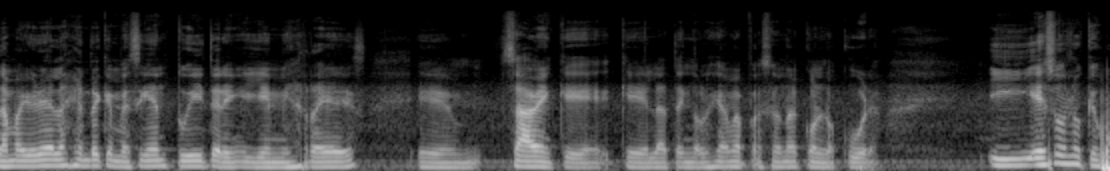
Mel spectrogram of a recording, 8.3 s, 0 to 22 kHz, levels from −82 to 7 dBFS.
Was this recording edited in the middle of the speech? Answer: yes; 1 cut; at 3.1 s

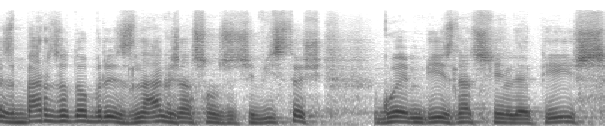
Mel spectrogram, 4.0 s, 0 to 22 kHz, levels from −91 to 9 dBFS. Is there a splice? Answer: yes; 2 cuts; at 1.2 s, 2.5 s

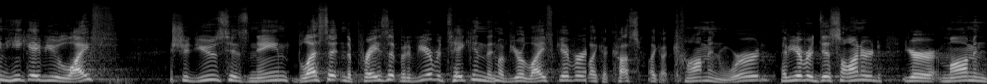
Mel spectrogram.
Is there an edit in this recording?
yes; 6 cuts; at 1.7 s, 2.9 s, 4.9 s, 5.9 s, 6.4 s, 7.8 s

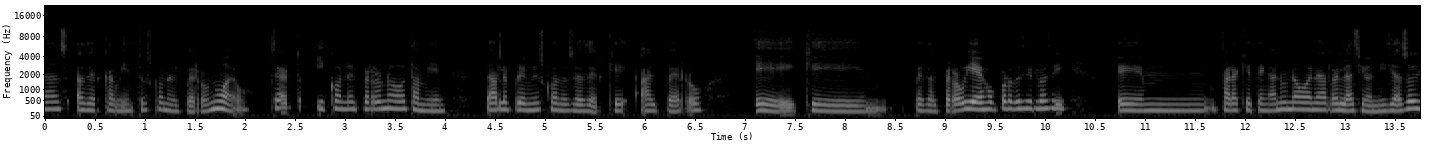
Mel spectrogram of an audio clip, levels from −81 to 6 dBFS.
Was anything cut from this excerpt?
no; 0 cuts

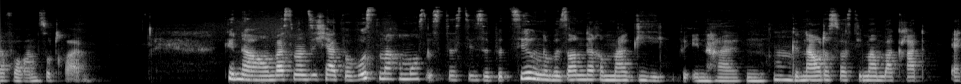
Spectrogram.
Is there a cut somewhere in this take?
no; 0 cuts

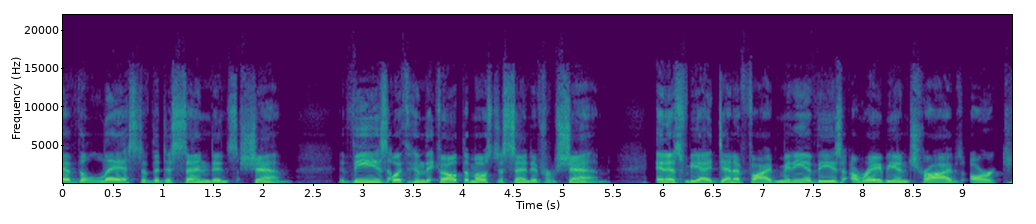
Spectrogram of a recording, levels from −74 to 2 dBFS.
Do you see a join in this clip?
yes; 5 cuts; at 1.8 s, 3.3 s, 3.7 s, 4.3 s, 6.2 s

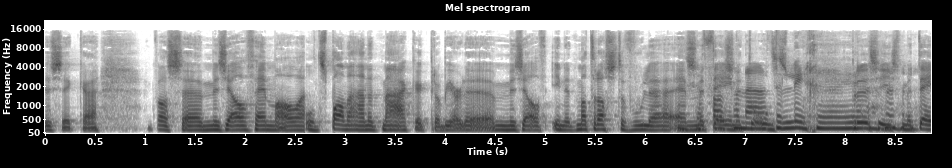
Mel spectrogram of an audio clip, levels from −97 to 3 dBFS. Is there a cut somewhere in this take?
yes; 1 cut; at 2.6 s

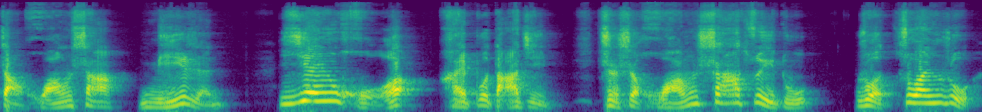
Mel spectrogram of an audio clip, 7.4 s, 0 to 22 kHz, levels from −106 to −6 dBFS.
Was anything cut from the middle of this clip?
no; 0 cuts

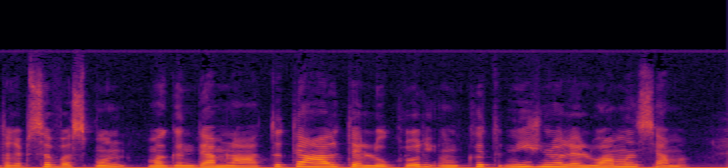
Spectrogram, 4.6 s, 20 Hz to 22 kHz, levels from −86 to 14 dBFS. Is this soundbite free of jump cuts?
yes; 0 cuts

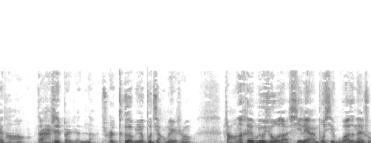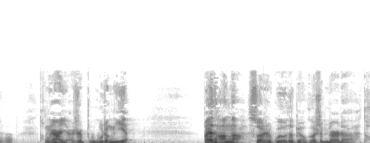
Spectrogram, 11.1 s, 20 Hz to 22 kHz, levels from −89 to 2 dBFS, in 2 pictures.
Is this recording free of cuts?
yes; 0 cuts

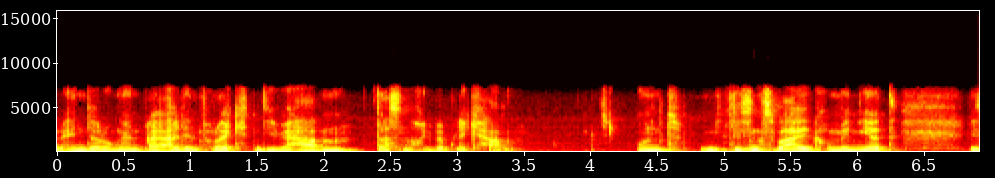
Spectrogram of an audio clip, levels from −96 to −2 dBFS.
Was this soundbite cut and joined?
yes; 3 cuts; at 2.3 s, 2.7 s, 5.7 s

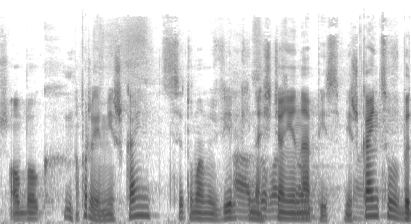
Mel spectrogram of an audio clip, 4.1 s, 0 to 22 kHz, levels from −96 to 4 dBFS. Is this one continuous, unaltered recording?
yes; 0 cuts

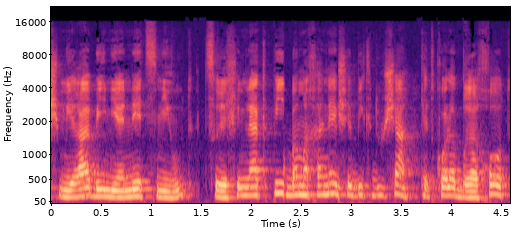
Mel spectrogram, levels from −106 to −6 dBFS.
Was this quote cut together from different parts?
yes; 4 cuts; at 1.5 s, 2.3 s, 2.9 s, 3.7 s

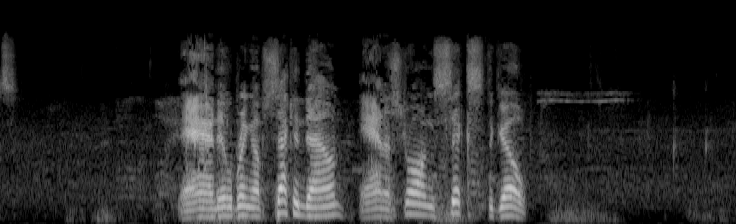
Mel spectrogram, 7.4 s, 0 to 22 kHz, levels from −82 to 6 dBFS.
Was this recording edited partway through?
yes; 2 cuts; at 3.5 s, 4.9 s

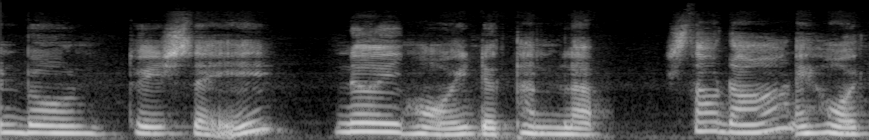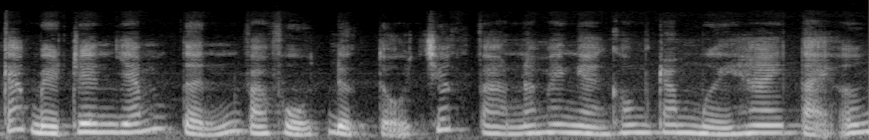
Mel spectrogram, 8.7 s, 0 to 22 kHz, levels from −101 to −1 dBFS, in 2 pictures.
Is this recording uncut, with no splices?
no; 4 cuts; at 2.0 s, 3.2 s, 4.0 s, 6.0 s

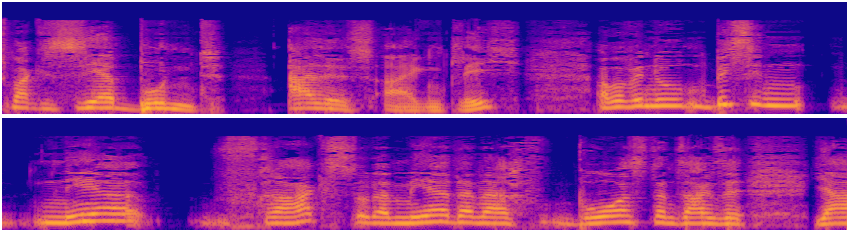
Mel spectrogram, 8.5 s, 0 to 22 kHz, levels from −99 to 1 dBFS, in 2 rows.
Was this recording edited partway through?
no; 0 cuts

